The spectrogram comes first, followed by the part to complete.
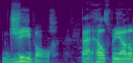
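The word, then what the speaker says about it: Gebel: pronunciation for this guy it's pronounced G bull that helps me out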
